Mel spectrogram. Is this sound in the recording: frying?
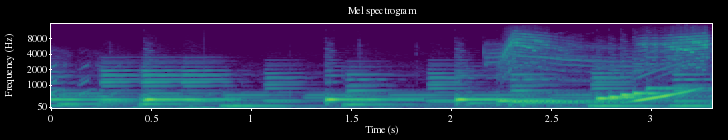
no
